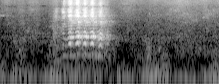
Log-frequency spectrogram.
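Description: A newborn ram lamb lets out one short, wavering bleat, close and fairly soft, in a quiet lambing shed.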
